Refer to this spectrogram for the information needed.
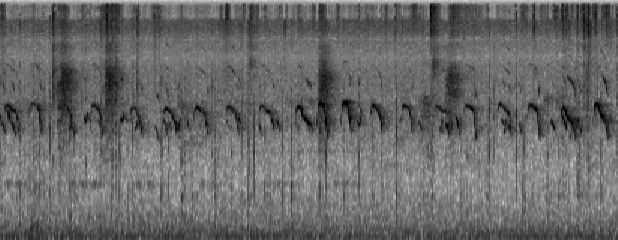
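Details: Chicks of a hen chirping busily: clear, high peeps that rise then drop sharply, repeated rapidly and evenly with no pause, while a low steady rumble runs underneath.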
